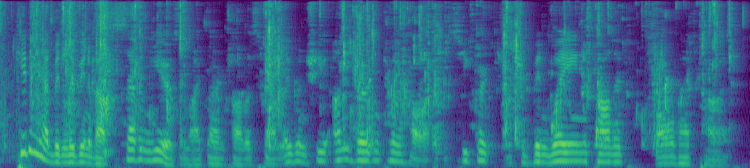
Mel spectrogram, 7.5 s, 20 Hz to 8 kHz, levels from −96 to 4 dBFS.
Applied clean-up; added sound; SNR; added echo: classical method log-MMSE.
